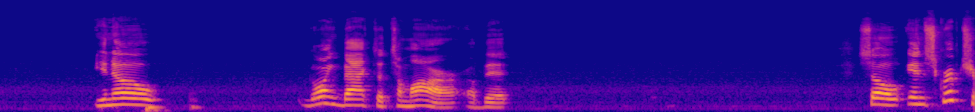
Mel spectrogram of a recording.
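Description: An older man speaks with animation into a microphone, close by.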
